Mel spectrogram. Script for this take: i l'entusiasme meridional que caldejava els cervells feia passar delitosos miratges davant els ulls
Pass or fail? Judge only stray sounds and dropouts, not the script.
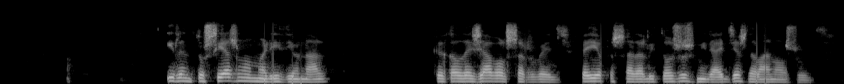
pass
